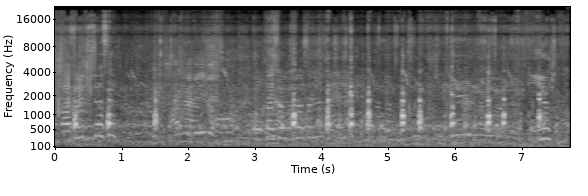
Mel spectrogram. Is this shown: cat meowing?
no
